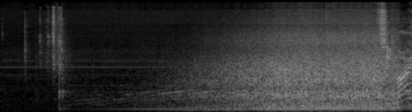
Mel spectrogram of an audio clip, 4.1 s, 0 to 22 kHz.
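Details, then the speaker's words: 1989 Lasko Galaxy model 3723 20-inch three-speed box fan on high, after oiling: a few clicks then smooth even rushing hum, no grinding or rattle; quiet, normal running. "quiet and it doesn't sound all that you know special but others are louder especially the older ones and I'll show that but as you can hear it's nice and quiet all right it's real smooth now that it was oiled"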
